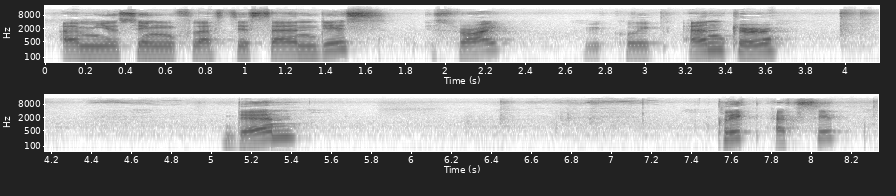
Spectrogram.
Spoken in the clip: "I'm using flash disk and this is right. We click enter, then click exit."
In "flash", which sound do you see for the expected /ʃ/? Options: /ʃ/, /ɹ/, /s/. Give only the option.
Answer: /s/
